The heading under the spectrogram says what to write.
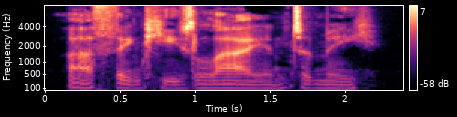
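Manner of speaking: put-on charming Southern accent, vaguely threatening. Imagining what a man on the phone says after hanging up: mock-threatening charming southern accent. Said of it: "saying in that charming southern accent in a vaguely threatening way".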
